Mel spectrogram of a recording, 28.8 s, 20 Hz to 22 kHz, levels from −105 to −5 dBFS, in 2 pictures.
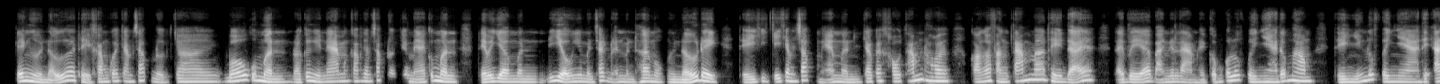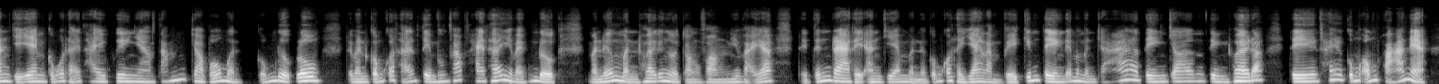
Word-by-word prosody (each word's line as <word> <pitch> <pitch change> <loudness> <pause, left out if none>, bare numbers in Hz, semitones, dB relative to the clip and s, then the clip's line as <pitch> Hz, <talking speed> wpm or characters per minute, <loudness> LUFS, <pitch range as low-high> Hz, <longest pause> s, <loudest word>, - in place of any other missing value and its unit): cái 170 - +4
người 160 -9 +4
nữ 115 - +2
á 205 - +3
thì 115 - 0
không 140 +5 -3
có 170 - -2
chăm 155 -3 -5
sóc 185 +1 -4
được 120 -4 -4
cho 150 0 -1 0.3
bố 185 +7 +4
của - - 0
mình, 135 -7 +3
rồi 130 -1 -2
cái 185 - +2
người 155 - +2
nam 160 +4 0
không 170 0 -4
chăm 165 - 0
sóc 200 - -5
được 135 - -12
cho - - -9
mẹ 130 0 -1
của 195 - -3
mình, 155 -7 +4 0.3
thì 135 - +4
bây 145 - +4
giờ 150 -3 +5
mình 135 -1 -2
ví 175 - 0
dụ 170 -8 +7
như 155 +1 0
mình 130 -3 -2
xác 190 - -1
định 140 0 -5
mình 130 - -4
thuê 155 +5 +1
một 140 -4 -1
người 125 -1 -1
nữ 125 +9 +5
đi, 165 -7 +5 0.3
thì 120 +2 0
chị 165 - -5
chỉ 145 - 0
chăm 165 0 0
sóc 205 +4 -1
mẹ 120 0 -4
mình 130 -3 -2
cho 150 +3 -2
cái 185 - -2
khâu 155 -3 -3
tắm 185 +8 +1
thôi, 180 -4 +4 0.2
còn 140 0 -2
cái 180 - +3
phần 140 -4 -1
tắm 180 - +1
á 240 0 +3
thì 155 -6 +1
để 135 - +2 0.2
tại 125 - -1
vì 130 -1 +1
á 160 - +4
bạn 125 -4 -4
đi 140 - -1
làm 130 -4 -2
thì 115 - -6
cũng 120 +4 -5
có 185 - 0
lúc 215 +2 +2
về 140 - 0
nhà, 135 0 -1
đúng 165 +7 +1
hông? 180 -3 +4 0.3
Thì 130 0 +1
những 135 +7 +1
lúc 235 +2 0
về 145 - -1
nhà 135 -1 -1
thì 140 - -2
anh 160 +2 +2
chị 125 -2 -2
em 150 0 +1
cũng 135 +1 -6
có 170 - -1
thể 150 - -4
thay 150 -1 -4
phiên 160 -1 +1
nhau 140 -2 -2
tắm 195 +10 -2
cho 160 -8 -1
bố 150 +4 +1
mình 170 -10 0 0.2
cũng 160 +9 -2
được 155 -5 +2
luôn, 185 +2 +7 0.3
thì - - -9
mình 135 0 -1
cũng 130 +5 -1
có 200 - -4
thể 165 -4 -7
tìm 140 -4 +1
phương 150 +2 -3
pháp 200 +2 -2
thay 160 0 -1
thế 185 +3 +2
như 215 - +2
vậy 120 - -3
cũng 185 - -2
được. 130 -5 +5 0.3
Mà 120 -4 -5
nếu 145 +8 +2
mình 170 -12 +2
thuê 155 +5 0
cái 175 - 0
người 155 -7 +1
toàn 120 -1 -7
phần 120 -1 -4
như 130 +2 -4
vậy 120 -2 -5
á, 160 +4 +1 0.3
thì 110 - -8
tính 155 - 0
ra 160 -5 +6
thì 115 - 0
anh 135 +3 -3
chị 135 +1 -3
em 135 +1 -2
mình 120 -3 -4
là 115 - -4
cũng 155 - -5
có 185 - -1
thời 125 - -1
gian 140 +2 0
làm 125 -4 -6
việc 120 +3 -1
kiếm 190 +3 +2
tiền 140 -3 +4
để - - -4
mà 175 -1 +1
mình 135 -4 -5
trả 125 - -5 0.2
tiền 145 -1 0
cho 160 +2 -3
tiền 140 -3 -1
thuê 175 -1 +8
đó, 190 - +2 0.3
thì 155 +1 +5
thấy 230 +4 -2
cũng 195 - +1
ổn 200 +2 +1
thỏa - - +1
nè. - - +5
150 Hz, 320 wpm, -23 LUFS, 130-170 Hz, 0.3 s, thuê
